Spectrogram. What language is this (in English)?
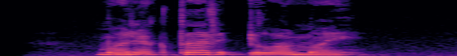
Bashkir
